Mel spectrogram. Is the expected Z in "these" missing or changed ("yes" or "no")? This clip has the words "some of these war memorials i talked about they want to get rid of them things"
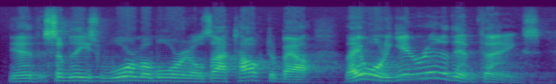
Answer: no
